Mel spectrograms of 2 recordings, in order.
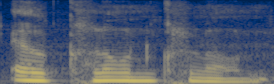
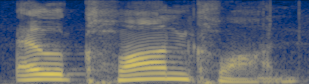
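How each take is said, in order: First: "Clon Clon" drawn out with a long o, like "clone"; corrected Spanish name. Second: "Clon Clon" drawn out with an open "klahn" vowel; sounded-out Spanish name. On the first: Correcting the bird's name, "Clon" as "klohn". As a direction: say "Clon" slowly to rhyme with "bone". Second take with long o, probably. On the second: Reading out the bird's name in Ecuador, "Clon" as "klahn". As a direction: say "Clon" slowly to rhyme with "on". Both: Shown as a demonstration.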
